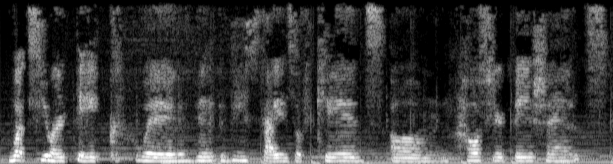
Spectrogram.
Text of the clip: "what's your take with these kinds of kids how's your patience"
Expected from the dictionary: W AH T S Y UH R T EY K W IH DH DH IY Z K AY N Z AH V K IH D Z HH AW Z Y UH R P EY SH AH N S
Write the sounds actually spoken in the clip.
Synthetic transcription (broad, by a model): W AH T S Y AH R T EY K W IH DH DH IY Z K AY Z AH V K IH D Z HH AW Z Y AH R P EY SH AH N S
